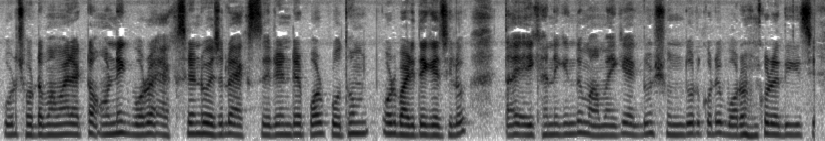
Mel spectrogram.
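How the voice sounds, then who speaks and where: A woman's voice: medium pitch, darkish tone, a little hiss or hum. A woman narrating her vlog in a chatty way, explaining who each family member is. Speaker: vlogger.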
